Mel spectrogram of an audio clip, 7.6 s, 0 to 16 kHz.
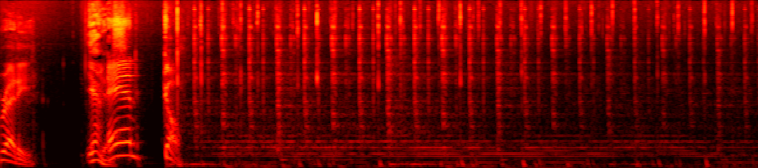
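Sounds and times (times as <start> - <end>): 
speech: 0.0 - 2.0
clock ticking steadily and quickly during a timed challenge: 1.7 - 7.5
continuous droning music-like bed: 1.8 - 7.5.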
